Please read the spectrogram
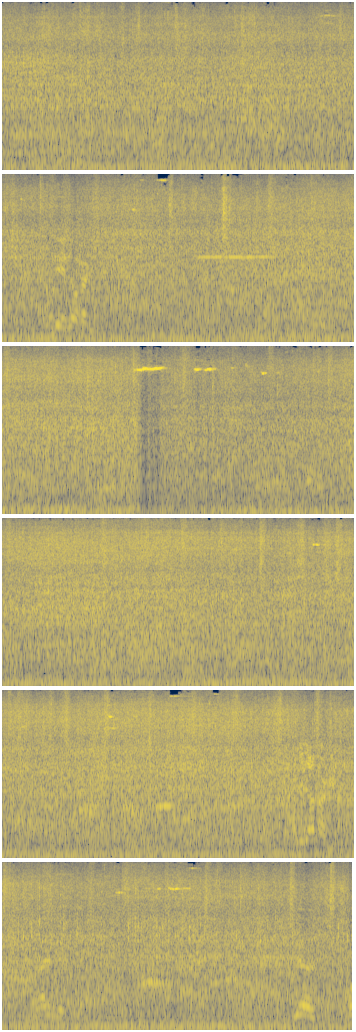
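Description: Motorcycle and traffic engines running alongside the voices of a large crowd on foot, together making a loud, steady din.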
